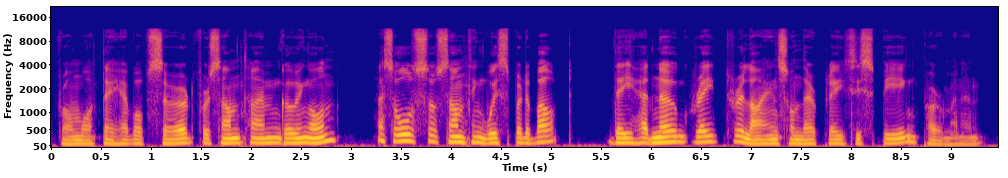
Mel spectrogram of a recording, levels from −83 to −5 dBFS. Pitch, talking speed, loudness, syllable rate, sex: 130 Hz, 160 wpm, -18 LUFS, 4.6 syllables/s, male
